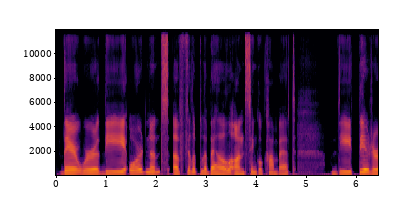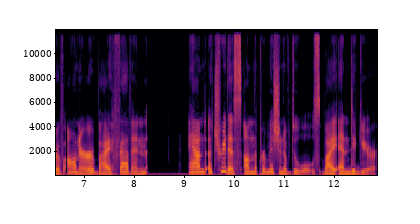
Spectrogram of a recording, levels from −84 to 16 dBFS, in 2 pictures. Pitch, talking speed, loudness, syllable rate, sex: 205 Hz, 125 wpm, -18 LUFS, 4.1 syllables/s, female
